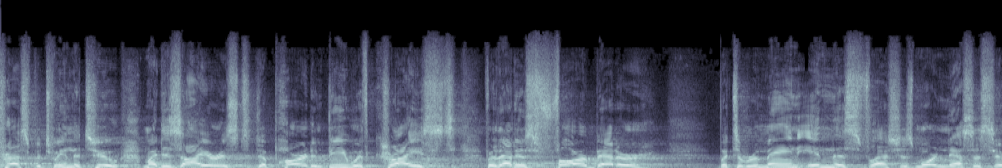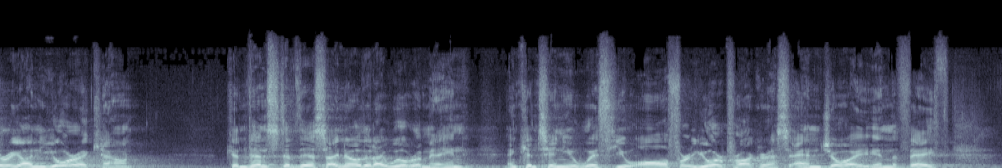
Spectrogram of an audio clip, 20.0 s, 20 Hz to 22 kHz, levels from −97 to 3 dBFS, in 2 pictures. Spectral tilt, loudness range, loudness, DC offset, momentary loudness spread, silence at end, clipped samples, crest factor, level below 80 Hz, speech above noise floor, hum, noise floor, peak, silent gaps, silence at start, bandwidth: -4.5 dB/octave; 2 LU; -14 LUFS; under 0.1%; 8 LU; 0.15 s; under 0.1%; 12 dB; -52 dBFS; 29 dB; none; -43 dBFS; -2 dBFS; none; 0 s; 17.5 kHz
